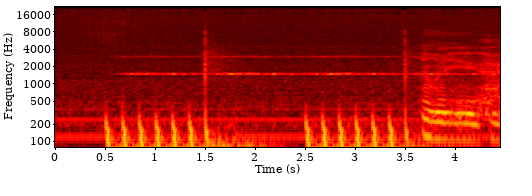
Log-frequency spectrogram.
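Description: A heavy heartbeat pounds in steady double thuds over a low hum, pausing once before resuming, with a sharp click at each break and a low swelling tone at the end.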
